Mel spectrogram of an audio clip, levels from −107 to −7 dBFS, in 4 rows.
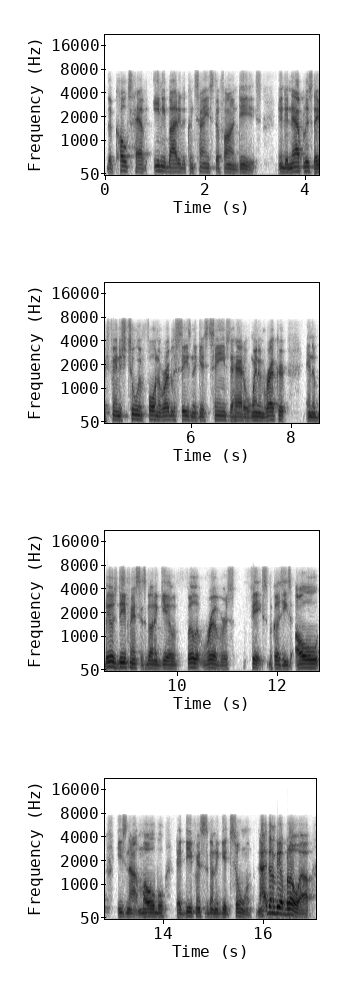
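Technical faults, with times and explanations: Nothing in this speech clip registers as a technical fault. The AMR wideband (HD Voice) coding at 12.65 kbit/s keeps the speech clear, with only light coding colouration and the top band from 6.4 to 7 kHz filled in with shaped noise.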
